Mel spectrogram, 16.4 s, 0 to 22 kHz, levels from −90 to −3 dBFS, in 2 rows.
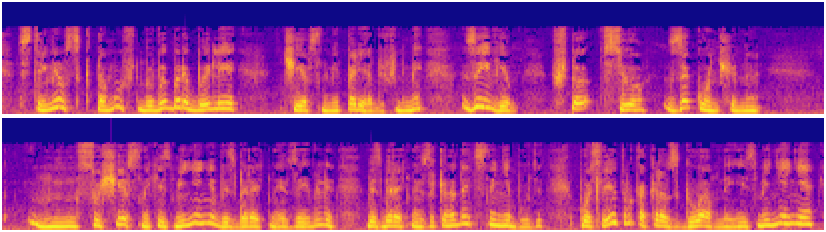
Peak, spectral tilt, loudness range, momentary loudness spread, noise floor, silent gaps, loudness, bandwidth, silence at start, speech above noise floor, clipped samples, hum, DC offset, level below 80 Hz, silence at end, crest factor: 0 dBFS; -6.5 dB/octave; 2 LU; 6 LU; -39 dBFS; none; -12 LUFS; 8.8 kHz; 0 s; 27 dB; under 0.1%; none; under 0.1%; -42 dBFS; 0.1 s; 12 dB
